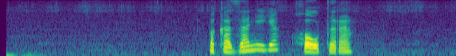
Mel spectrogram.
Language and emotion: Russian, neutral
